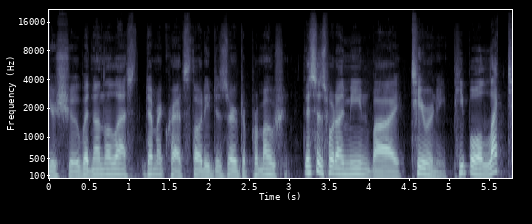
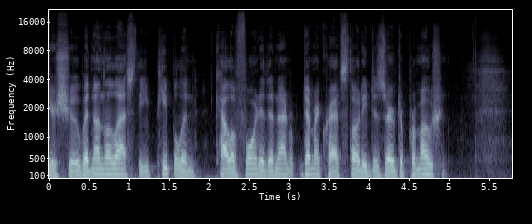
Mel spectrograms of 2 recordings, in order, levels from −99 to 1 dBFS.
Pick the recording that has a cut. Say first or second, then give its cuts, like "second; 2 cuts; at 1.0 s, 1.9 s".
first; 3 cuts; at 1.1 s, 3.0 s, 4.5 s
